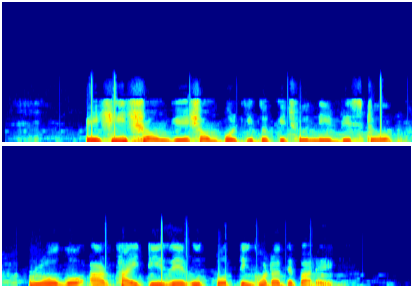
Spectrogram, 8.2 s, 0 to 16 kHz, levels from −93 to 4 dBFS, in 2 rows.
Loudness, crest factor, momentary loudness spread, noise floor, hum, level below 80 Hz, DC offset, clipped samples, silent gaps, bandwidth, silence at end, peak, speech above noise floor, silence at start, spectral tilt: -18 LUFS; 14 dB; 7 LU; -64 dBFS; none; -52 dBFS; under 0.1%; under 0.1%; none; 6.8 kHz; 0.8 s; -4 dBFS; 46 dB; 0.85 s; -9 dB/octave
